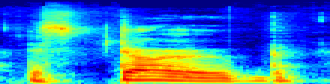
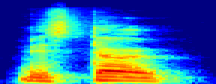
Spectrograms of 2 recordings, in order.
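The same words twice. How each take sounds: First: The final B sound is fully released. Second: The final B sound is held, not released. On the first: "notice the way that I really enunciated the B sound" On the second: "The B sound right there is stopped"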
